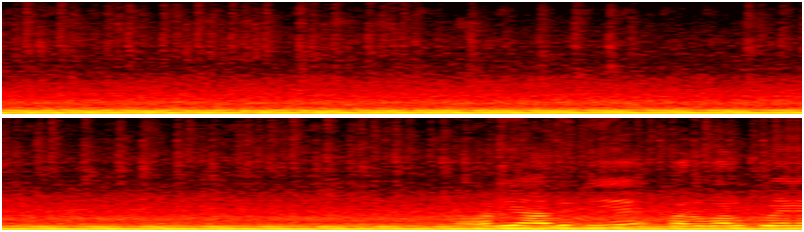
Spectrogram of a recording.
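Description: A steady low mechanical hum made of several held tones, over a faint hiss. A woman's voice comes in near the end.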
